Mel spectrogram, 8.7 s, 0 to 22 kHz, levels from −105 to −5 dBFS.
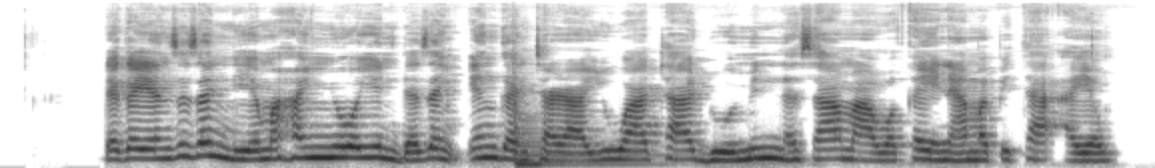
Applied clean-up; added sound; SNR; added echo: none; Bowed string instrument; 14 dB; none.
